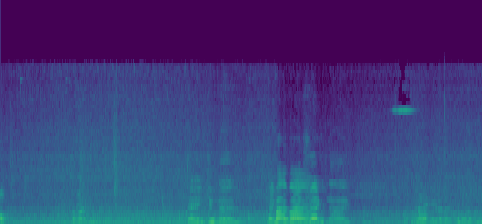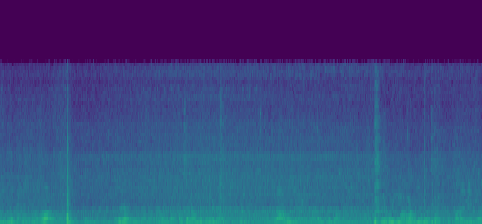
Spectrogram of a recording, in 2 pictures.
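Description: Several men call out nearby outdoors.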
